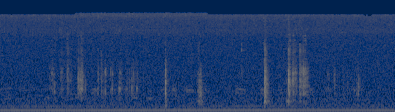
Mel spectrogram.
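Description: LEGO bricks clicking as hands press and place them on a model, a scattered handful of faint sharp clicks, the loudest two a little past five and nearly six seconds in.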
